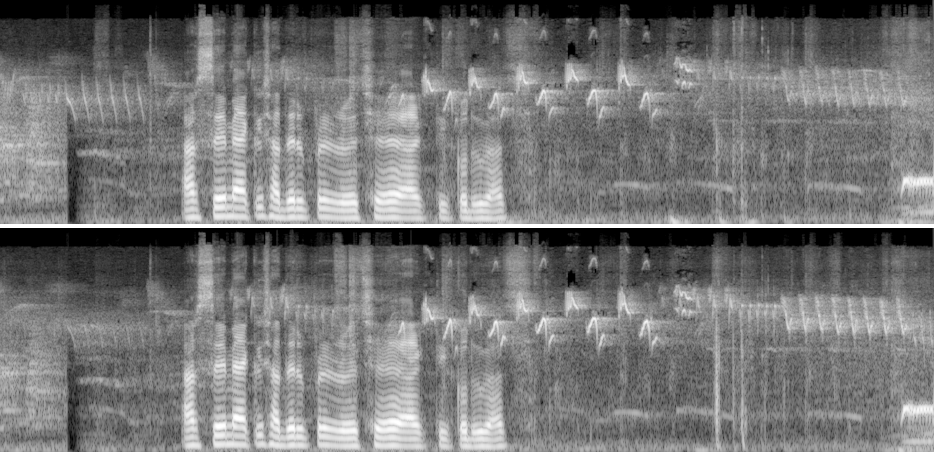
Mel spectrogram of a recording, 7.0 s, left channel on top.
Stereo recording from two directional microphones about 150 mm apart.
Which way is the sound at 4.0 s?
5° right (ahead or behind).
